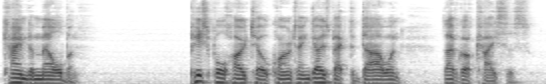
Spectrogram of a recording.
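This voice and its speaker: Speaking at a moderate pace with long, frequent pauses, the voice has an Australian accent, vocal fry and ordinary pitch variation, recorded very cleanly against a silent background. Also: man, fairly low pitch for a man. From regional Victoria, Australia. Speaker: YouTube channel host. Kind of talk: angry political rant about state government. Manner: exasperated, profane outbursts; blunt, indignant and scornful.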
